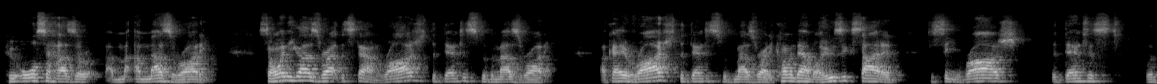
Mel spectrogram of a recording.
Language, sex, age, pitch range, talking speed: English, male, 20-39, 120-155 Hz, 195 wpm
